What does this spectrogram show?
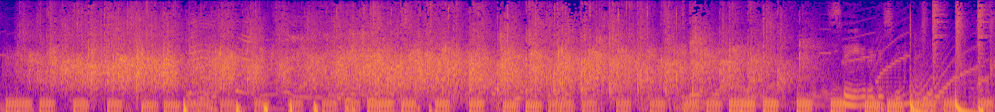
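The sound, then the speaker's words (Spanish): At the close of a moderated session, a crowd applauds with dense, steady clapping from many hands for about eight seconds, then the clapping thins out and scattered claps linger as it winds down. “y nada, un fuerte aplauso.”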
